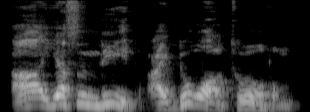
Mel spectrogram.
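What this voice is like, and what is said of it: Put-on Russian-Dutch mixed accent. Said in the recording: “That's an interesting accent you have there, sir... it sounds like a mix of Russian and a little bit of Dutch”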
